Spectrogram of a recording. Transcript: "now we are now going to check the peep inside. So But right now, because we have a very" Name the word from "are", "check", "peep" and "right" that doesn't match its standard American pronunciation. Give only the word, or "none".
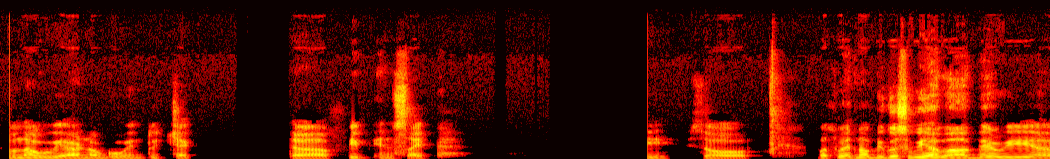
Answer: right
